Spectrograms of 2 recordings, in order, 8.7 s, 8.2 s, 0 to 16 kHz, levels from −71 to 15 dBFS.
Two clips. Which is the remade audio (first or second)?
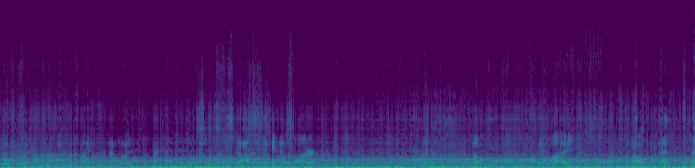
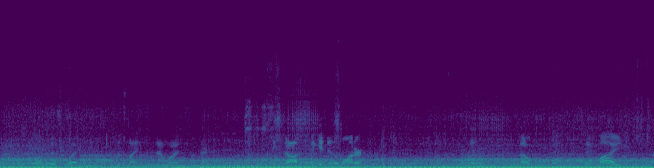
first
